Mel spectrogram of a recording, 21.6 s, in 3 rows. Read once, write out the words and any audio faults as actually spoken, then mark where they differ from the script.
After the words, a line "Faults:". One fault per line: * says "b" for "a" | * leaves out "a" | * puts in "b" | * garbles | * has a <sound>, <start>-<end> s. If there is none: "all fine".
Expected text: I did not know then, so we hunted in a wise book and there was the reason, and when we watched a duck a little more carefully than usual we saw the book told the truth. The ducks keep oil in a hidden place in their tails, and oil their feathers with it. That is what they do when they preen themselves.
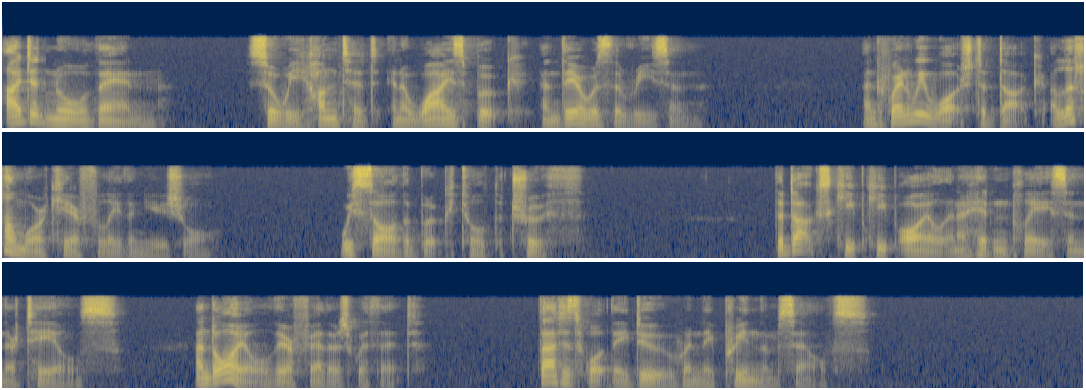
I did know then, so we hunted in a wise book and there was the reason, and when we watched a duck a little more carefully than usual we saw the book told the truth. The ducks keep keep oil in a hidden place in their tails, and oil their feathers with it. That is what they do when they preen themselves.
Faults:
* leaves out "not"
* puts in "keep"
